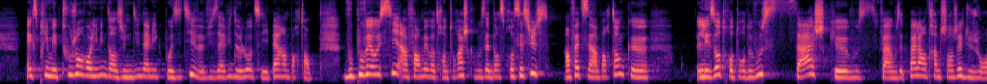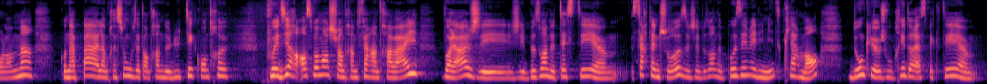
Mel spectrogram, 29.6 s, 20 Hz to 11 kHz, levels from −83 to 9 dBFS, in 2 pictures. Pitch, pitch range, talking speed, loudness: 235 Hz, 215-260 Hz, 205 wpm, -17 LUFS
